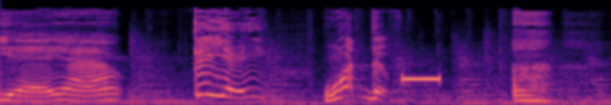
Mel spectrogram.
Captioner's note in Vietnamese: beep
